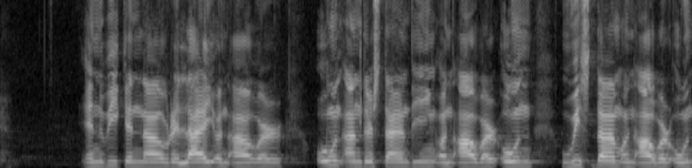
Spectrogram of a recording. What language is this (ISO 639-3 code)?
fil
